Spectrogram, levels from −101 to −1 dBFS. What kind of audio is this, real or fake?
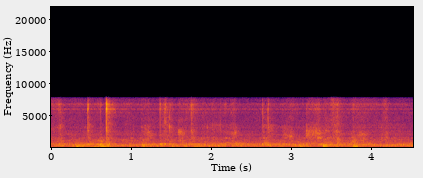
fake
